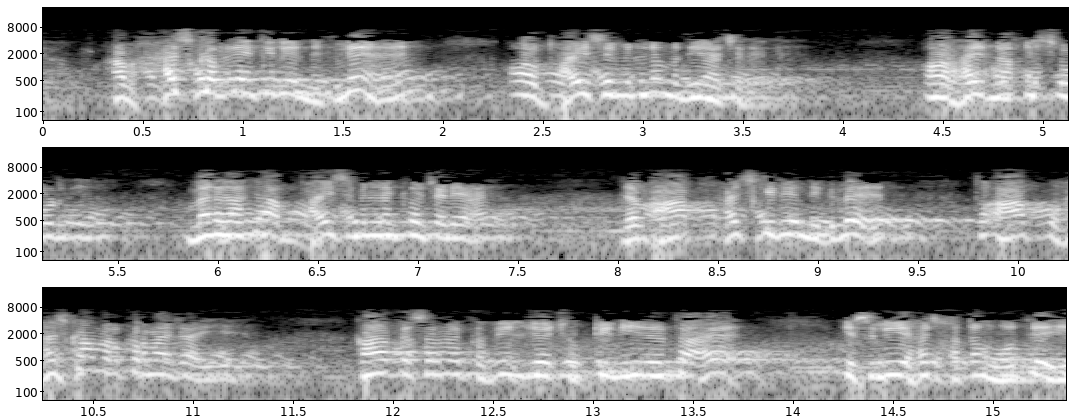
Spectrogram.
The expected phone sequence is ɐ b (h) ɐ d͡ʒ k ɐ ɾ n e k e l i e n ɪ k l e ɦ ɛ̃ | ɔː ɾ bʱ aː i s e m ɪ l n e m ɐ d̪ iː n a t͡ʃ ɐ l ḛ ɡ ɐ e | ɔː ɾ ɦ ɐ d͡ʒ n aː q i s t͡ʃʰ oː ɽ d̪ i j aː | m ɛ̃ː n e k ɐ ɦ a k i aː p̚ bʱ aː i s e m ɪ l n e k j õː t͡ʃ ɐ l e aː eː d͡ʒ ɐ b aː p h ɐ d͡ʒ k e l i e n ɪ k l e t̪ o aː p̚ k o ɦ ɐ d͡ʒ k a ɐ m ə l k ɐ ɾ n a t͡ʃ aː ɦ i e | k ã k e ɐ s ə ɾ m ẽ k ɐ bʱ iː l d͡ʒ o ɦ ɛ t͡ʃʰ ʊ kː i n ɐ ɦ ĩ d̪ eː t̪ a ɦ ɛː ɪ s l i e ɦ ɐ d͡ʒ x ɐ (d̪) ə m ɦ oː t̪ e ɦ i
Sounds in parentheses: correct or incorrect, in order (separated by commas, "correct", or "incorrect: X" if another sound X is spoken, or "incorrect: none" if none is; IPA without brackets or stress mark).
correct, incorrect: t̪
